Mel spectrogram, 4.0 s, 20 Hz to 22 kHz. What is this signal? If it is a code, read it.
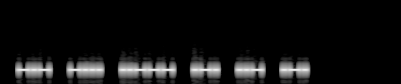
Morse code, heard as a keyed tone, about 36 wpm, spaced as for 25 wpm, 700 Hz. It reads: KB2RUR
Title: USA Call Signs - 6 Characters - 2x Character Spacing - 35wpm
